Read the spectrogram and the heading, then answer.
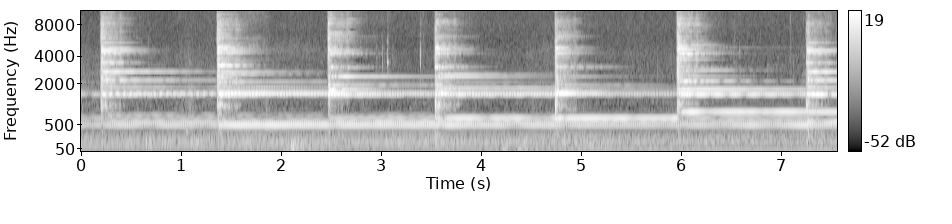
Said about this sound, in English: gave the elephants some drums, xylophones and harmonicas. They play the instruments themselves.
